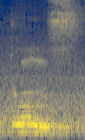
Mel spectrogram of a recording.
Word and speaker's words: tombs: We leave the bus and walk up towards the tombs. Again, this is TOMBS, but I am pronouncing it tomb.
